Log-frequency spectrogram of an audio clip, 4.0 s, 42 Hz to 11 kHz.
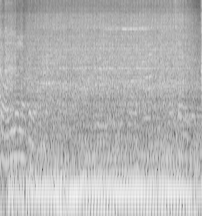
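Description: KTM 250 Adventure's single-cylinder engine idling steadily, a low, even pulsing hum.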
